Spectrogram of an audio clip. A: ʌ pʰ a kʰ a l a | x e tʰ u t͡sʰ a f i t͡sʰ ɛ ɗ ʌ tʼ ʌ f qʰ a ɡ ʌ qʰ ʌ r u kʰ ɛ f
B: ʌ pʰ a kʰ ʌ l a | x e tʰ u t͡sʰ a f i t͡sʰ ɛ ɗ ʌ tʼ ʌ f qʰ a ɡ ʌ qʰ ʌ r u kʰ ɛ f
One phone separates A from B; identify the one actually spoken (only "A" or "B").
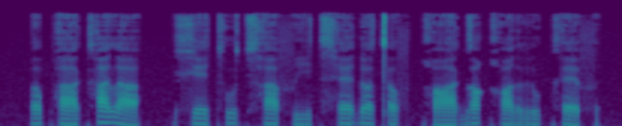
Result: A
